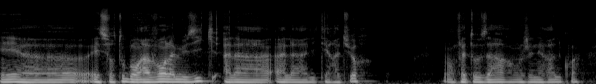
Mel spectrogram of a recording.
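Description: The voice has a dark, mellow tone, with monotone, flat intonation and a fairly slow pace. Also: man, fairly low pitch for a man. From France, Lyon area. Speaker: herbalist. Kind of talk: interview conversation. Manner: halting, repeats words.

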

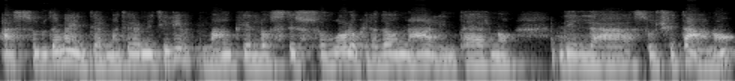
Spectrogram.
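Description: Noticeable background noise and audible room echo surround a woman with a very deep, low pitch. She talks at a fairly quick pace with fairly even intonation. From Abruzzo, Italy. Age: 40s. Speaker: physician and researcher. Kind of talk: interview.

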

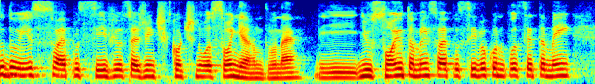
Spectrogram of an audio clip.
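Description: In an unremarkable speaking voice, a woman talks at a moderate pace and medium pitch. Her pitch varies in an ordinary way against a quiet background. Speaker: podcast host. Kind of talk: interview.

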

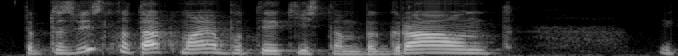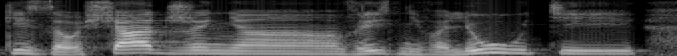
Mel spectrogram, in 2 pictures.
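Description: Against a quiet background, a man with a normal speaking voice talks at a fairly slow pace, with a fairly high pitch and ordinary pitch variation. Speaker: podcast co-host. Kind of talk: casual chat.

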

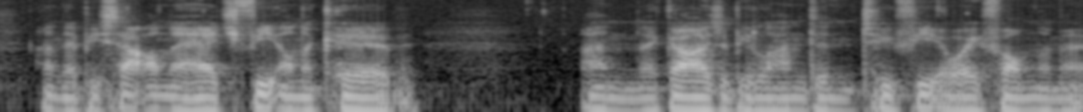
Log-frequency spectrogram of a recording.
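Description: Speaking at a fairly quick pace, a man uses a very deep, low pitch and a dark, mellow tone that is somewhat breathy, with monotone, flat intonation. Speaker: podcast host. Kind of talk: casual interview chat.

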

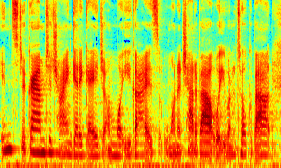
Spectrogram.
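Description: A woman with an Australian accent, medium in pitch and bright, sharp in tone, on a very clean recording with a silent background. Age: 20s. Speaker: podcast host and consultant. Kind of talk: casual solo chat. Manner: animated.

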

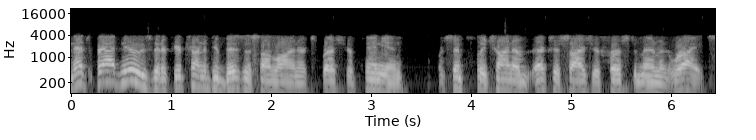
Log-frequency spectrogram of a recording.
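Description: In a normal speaking voice, a man talks at a fairly quick pace with lively intonation. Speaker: guest, media and propaganda commentator. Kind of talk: serious discussion. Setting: phone call.

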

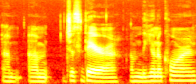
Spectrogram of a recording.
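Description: On a very clean recording with a silent background, a woman with an ordinary speaking voice and fairly low pitch talks at a fairly slow pace. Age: 30s. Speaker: podcast guest. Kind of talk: casual chat. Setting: studio.

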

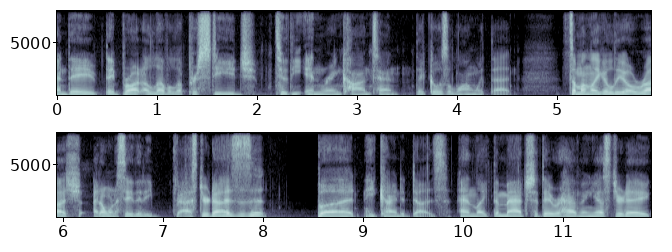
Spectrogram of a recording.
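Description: The recording is very clean, with a silent background. A man speaks at a fairly quick pace in a fairly low pitch with lively intonation. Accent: Philadelphia. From Philadelphia area, US. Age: 30s. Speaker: pro wrestler. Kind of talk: casual interview.

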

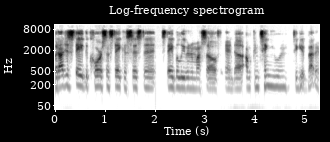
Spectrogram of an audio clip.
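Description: Hardly pausing, a man speaks at a fairly quick pace. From Michigan (Muskegon), US Midwest. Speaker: professional boxer. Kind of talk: interview. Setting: video call. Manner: halting, with many fillers and repetitions.

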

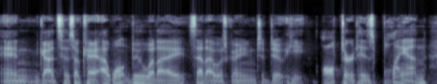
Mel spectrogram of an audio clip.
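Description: A man with an ordinary speaking voice, fairly low in pitch with ordinary pitch variation, at a moderate pace against a quiet background. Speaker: pastor. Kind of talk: church Q&A session.

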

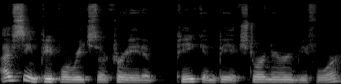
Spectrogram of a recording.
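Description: This man speaks with an American accent. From Rochester, New York. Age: 60s. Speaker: podcaster. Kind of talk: scripted narration.

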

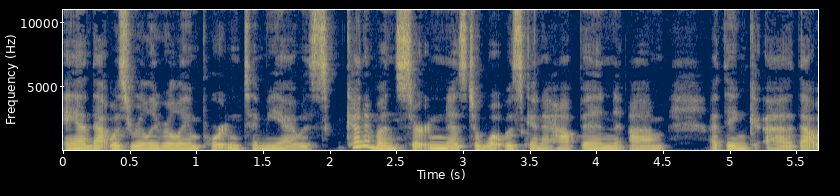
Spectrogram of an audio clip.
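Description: Very fast speech from a woman at a medium pitch, with a dry, close sound and no echo. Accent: American. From Kenya and West Africa, American missionary family. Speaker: family physician. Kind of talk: interview. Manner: halting, many fillers.

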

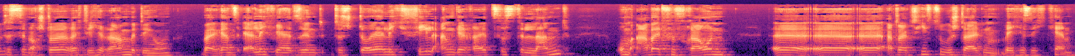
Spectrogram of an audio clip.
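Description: Her tone is bright and sharp, with a fairly low pitch for a woman and a slight Franconian accent. She keeps a moderate pace and fairly even intonation. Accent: slight Franconian, rolled R. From Lower Franconia, Germany (Schweinfurt area). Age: 30s. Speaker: company founder. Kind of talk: casual interview.

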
